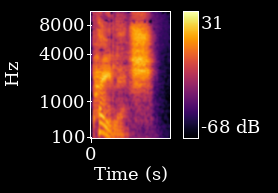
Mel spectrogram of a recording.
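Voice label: "palish", British English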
